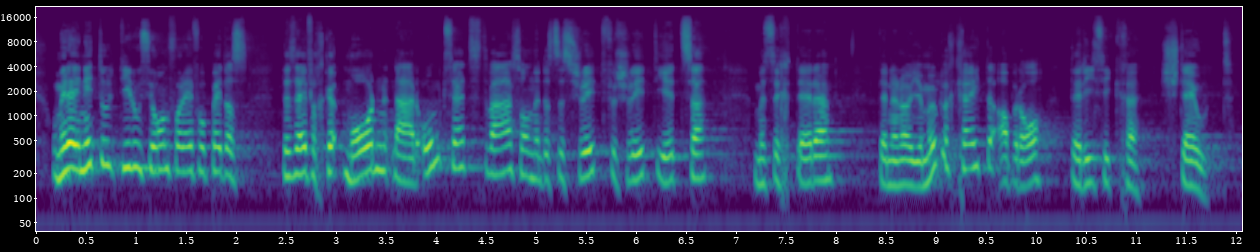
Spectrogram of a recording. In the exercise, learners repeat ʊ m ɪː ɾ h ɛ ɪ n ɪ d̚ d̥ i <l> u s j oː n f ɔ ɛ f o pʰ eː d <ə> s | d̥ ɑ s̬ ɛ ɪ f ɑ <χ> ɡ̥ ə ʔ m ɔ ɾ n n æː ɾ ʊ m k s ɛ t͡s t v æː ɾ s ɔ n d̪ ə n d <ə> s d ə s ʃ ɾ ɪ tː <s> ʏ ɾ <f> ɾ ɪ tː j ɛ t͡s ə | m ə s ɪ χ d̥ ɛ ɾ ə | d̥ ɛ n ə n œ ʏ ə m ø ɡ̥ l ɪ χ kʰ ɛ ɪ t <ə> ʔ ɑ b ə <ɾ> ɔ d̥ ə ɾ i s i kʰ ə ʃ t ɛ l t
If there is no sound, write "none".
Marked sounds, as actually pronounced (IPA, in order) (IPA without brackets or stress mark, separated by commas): l, ɑ, χ, ɑ, f, ʃ, ə, ɾ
